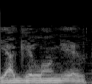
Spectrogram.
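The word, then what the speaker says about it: Jagiellonia: Uspešan je bio rezultatski i Radnički iz Niša, koji je bio bolji od Jagiellonije ili Jagiellonije, kako već oni izgovaraju, i sa Lade ih sa 2-1.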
